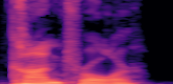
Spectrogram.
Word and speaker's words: comptroller: Controller. Nope. Don't say the P.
